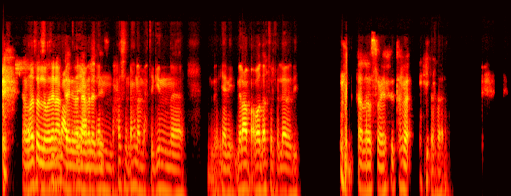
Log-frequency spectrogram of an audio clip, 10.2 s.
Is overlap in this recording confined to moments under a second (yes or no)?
no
